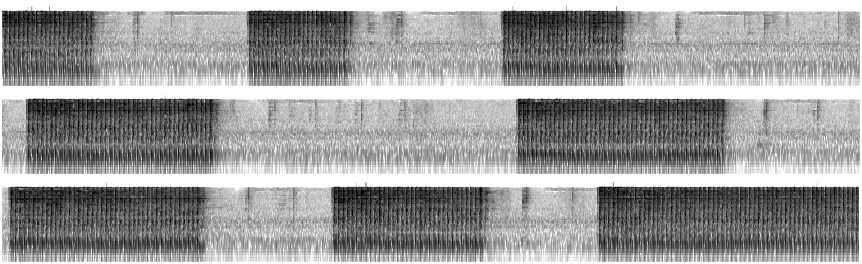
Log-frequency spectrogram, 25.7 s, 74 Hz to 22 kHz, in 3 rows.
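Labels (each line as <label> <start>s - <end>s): A construction tool is used on stone in short bursts. 0.1s - 1.1s
A construction tool is used on stone in short bursts. 2.4s - 3.7s
A construction tool is used on stone in short bursts. 4.8s - 6.5s
A construction tool is used on stone in short bursts. 8.7s - 11.0s
A construction tool is used on stone in short bursts. 13.7s - 15.9s
A construction tool is used on stone in short bursts. 17.2s - 19.3s
A construction tool is used on stone in short bursts. 20.4s - 22.2s
A construction tool is used on stone in short bursts. 23.0s - 25.7s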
